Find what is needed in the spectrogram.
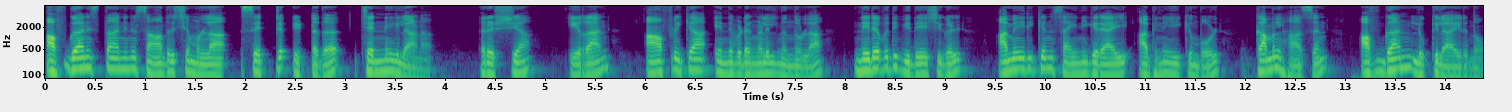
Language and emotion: Malayalam, neutral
